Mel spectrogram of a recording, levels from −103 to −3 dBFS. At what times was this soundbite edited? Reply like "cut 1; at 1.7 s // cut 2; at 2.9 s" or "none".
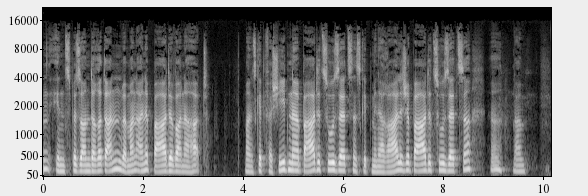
cut 1; at 3.9 s // cut 2; at 8.8 s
